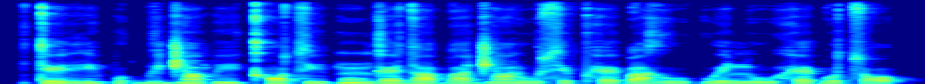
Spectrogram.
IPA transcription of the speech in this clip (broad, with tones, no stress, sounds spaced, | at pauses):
t e˦ r i˨ p ʊ˨ ɡ͡b ɪ˦ d͡ʒ ã˦˨ p iː˦ kʰ ɔ˨ t͡s i˨ p ũ˦˨ ɡ ɛ˦ d a˨ b a˨ d͡ʒ ã˨ ɾ uː˨ s ɪ˨ pʰ ɛ˨ ɓ a˨ ɣ uː˨ kʷ eː˦ ɲ uː˨ h ɛ˦ ɓ ʊ˦ t͡s ɔ˨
